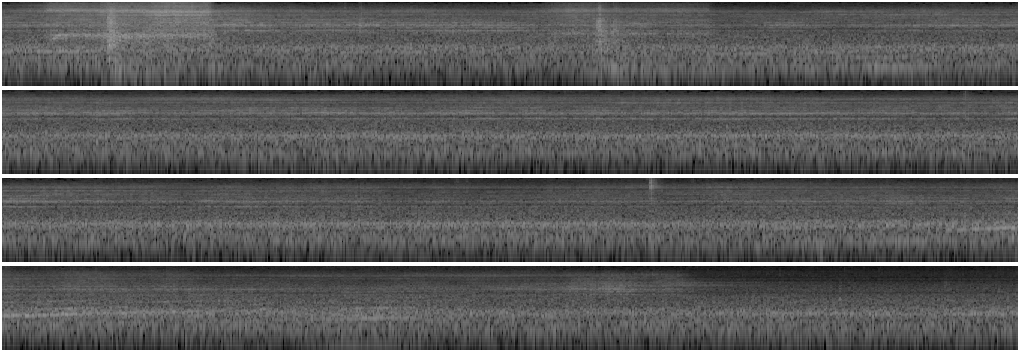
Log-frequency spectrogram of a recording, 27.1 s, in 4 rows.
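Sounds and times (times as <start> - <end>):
air brake hiss: 0.3 - 1.5.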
